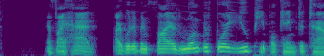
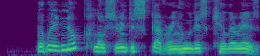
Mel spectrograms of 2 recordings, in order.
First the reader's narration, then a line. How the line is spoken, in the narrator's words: grumbled Klaus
